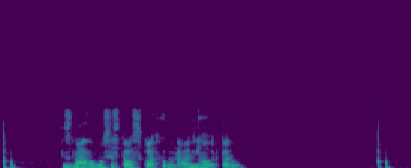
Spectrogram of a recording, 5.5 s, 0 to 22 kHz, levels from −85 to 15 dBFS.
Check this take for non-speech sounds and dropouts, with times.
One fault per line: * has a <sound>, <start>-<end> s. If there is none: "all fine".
all fine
